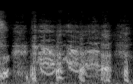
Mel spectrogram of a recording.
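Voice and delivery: high breathy laugh; delighted laugh. Retold or imitated. [name] laughing as he greets [name]. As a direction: burst into glad laughter.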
